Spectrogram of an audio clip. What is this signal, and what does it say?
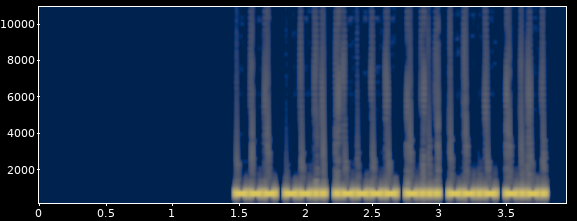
Morse code, heard as a keyed tone, about 43 wpm, 700 Hz. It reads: OZ1BQC
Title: DXCC-100 Call Signs - 6 Characters - Repeated 2x - 45wpm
